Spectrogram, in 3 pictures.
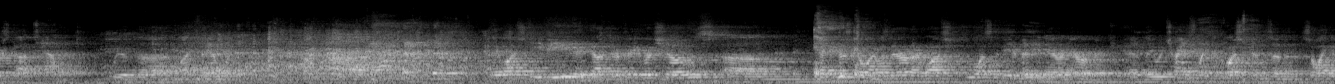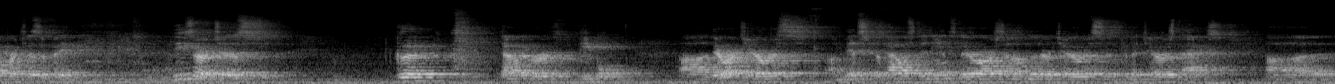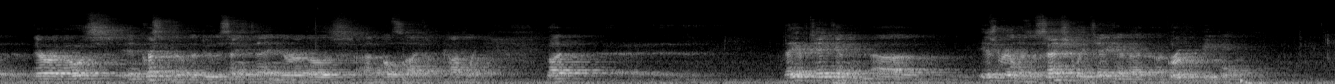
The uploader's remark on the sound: answer questions from the audience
